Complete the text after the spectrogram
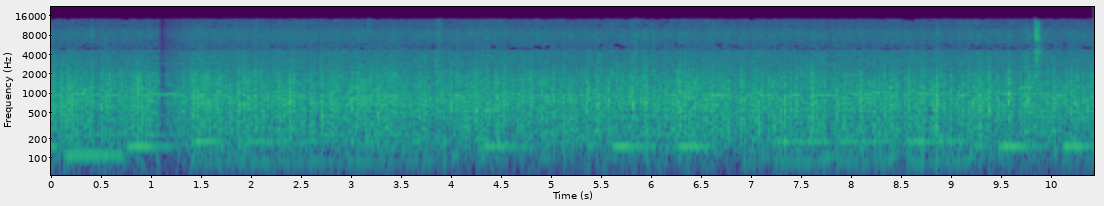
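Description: Steady rain falls outdoors, hissing on the ground and leaves.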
